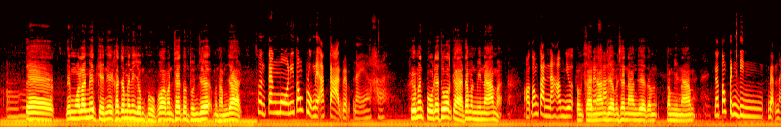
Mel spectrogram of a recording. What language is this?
Thai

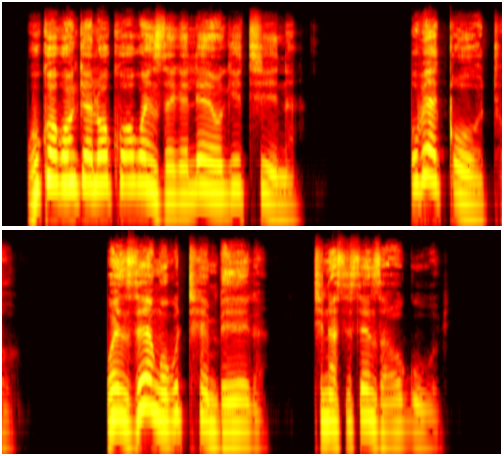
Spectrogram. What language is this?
North Ndebele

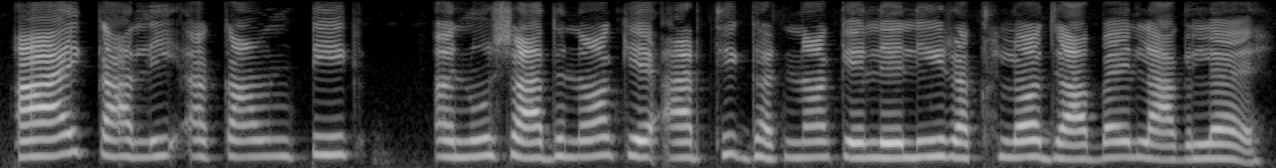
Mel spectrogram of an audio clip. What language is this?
Maithili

